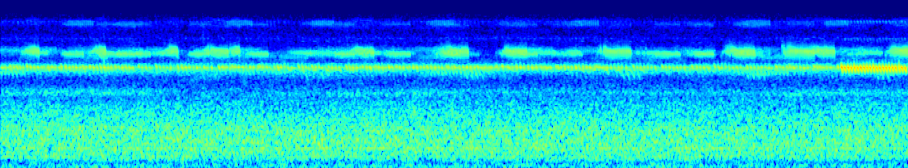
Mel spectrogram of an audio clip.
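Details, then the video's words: Gentle chirping of crickets at night, a constant high trill with pulsed chirps repeating roughly four times a second, and a nearer caller's louder trill starting in the last half second. "Soothing Cricket Sounds"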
